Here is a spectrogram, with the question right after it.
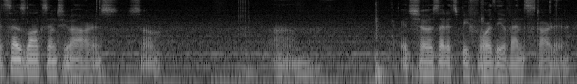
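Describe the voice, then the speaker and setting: A man with a very deep, low pitch speaks at a very slow pace. Audible room echo and noticeable background noise surround him. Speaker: sports betting youtuber. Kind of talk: casual monologue.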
